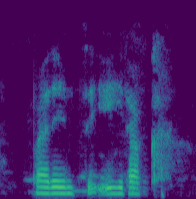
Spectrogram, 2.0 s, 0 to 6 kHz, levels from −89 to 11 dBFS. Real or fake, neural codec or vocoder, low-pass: fake; vocoder, 44.1 kHz, 128 mel bands every 512 samples, BigVGAN v2; 5.4 kHz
